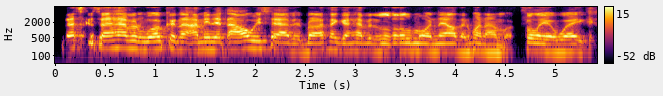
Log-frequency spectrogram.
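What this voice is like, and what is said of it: Trace of a Virginia accent. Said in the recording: “I can hear that accent. I can hear that Virginia, trace of a Virginia accent”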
